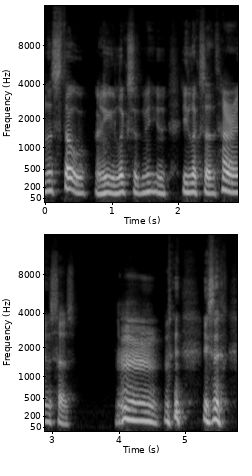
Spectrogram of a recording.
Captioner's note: throat-sound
